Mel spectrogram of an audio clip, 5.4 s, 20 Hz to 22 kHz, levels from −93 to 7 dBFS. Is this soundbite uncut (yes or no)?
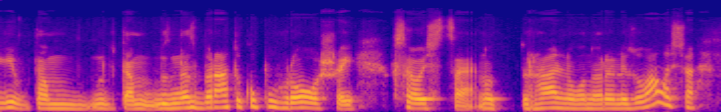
yes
